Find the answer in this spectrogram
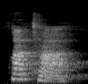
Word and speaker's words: Vater: Então a gente tem vater. Que é inglês americano, o mais próximo do inglês americano seria father. Só que quando a gente pensar na semelhança de pronúncia nesse caso aqui a gente vai pensar no inglês britânico, tá?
